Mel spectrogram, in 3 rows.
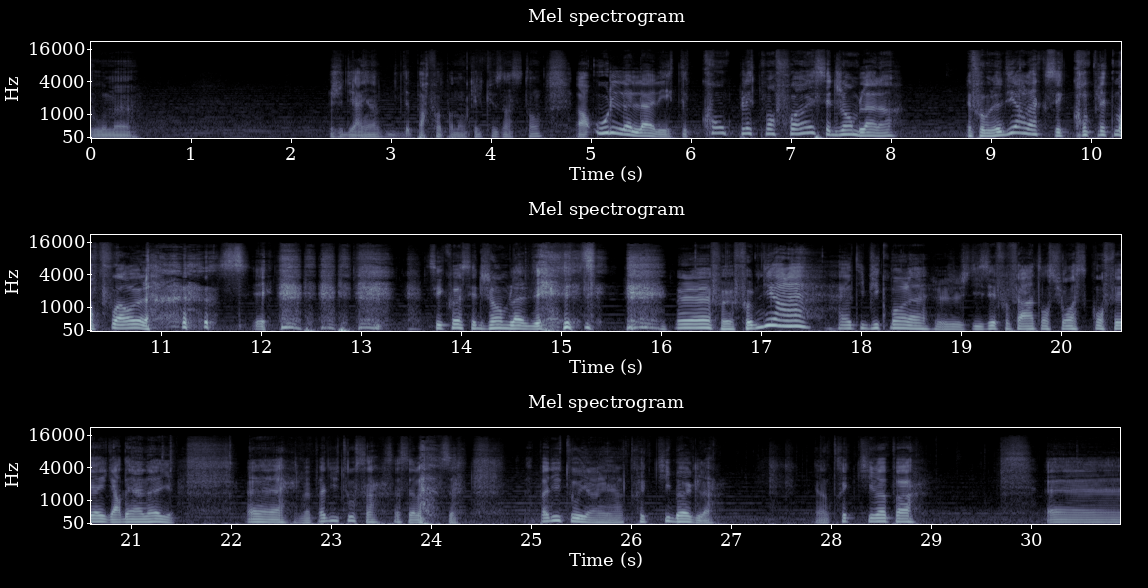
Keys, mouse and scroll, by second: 18.0 space, 18.2 click.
